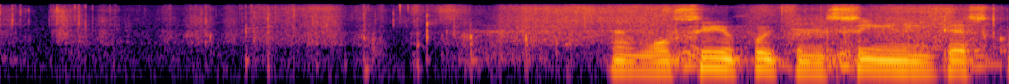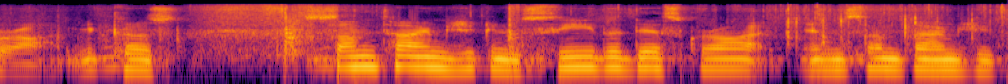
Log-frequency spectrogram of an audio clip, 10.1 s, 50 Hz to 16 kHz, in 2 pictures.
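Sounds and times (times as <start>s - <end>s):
cardboard and paper rustling: 0.0s - 10.0s.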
